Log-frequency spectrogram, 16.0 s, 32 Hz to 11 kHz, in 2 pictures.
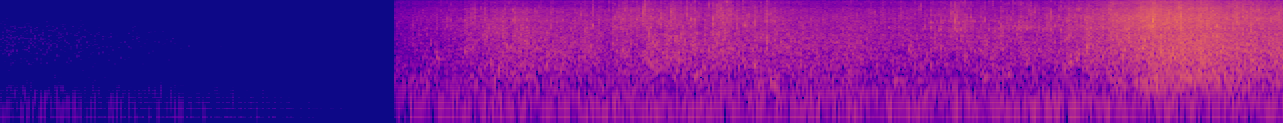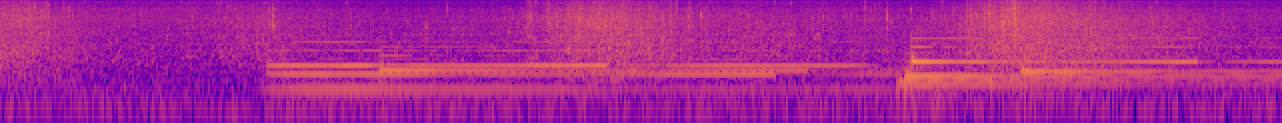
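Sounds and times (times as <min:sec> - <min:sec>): water rushing: 0:09.4 - 0:16.0.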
